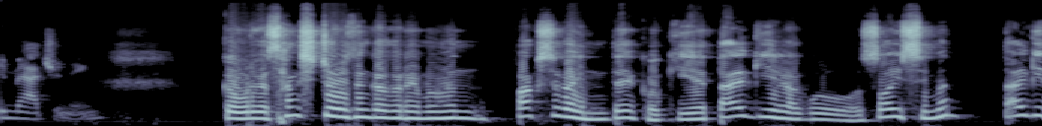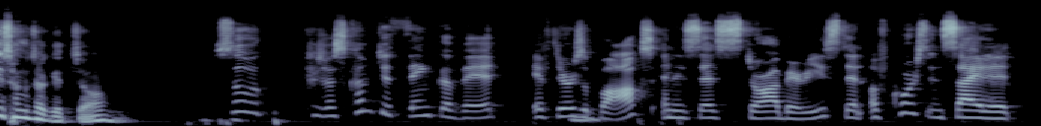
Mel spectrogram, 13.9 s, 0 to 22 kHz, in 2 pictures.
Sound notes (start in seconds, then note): 1.6 speaking korean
